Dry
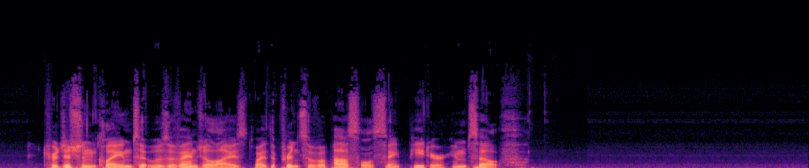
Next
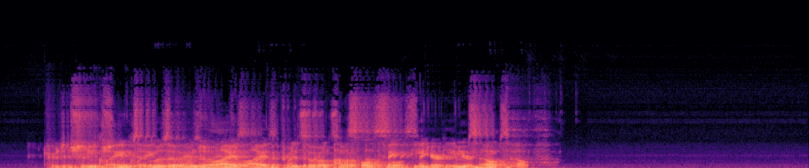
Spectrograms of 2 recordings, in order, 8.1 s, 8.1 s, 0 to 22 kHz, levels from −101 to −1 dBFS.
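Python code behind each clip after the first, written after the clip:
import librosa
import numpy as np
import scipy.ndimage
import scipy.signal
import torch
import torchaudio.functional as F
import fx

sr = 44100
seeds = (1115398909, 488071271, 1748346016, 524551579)

y = fx.over_compress(x, sr, threshold_db=-22.0, ratio=-0.5)
y = fx.echo_multitap(y, sr, ms=(46, 116, 176, 312, 317), db=(-6.0, -9.0, -14.5, -5.5, -6.5))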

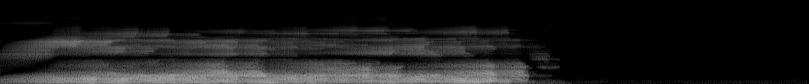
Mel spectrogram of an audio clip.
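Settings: y = fx.spec_swells(x, sr, rise_s=2.57)
y = fx.env_phaser(y, sr, low_hz=380.0, high_hz=1300.0, full_db=-18.5)
y = y * librosa.db_to_amplitude(-8.5)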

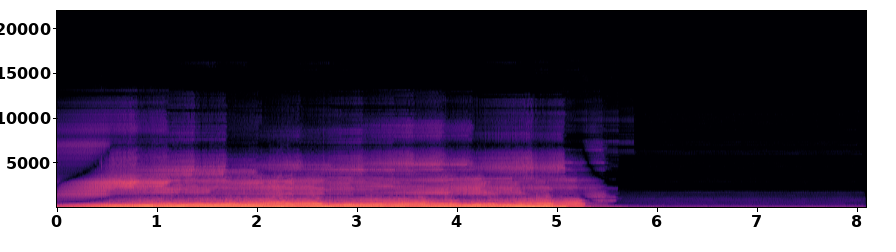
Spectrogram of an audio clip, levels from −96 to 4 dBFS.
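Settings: y = fx.low_shelf(x, sr, hz=160.0, db=9.5)
y = 10.0 ** (-18.5 / 20.0) * np.tanh(y / 10.0 ** (-18.5 / 20.0))
y = y * librosa.db_to_amplitude(1.5)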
